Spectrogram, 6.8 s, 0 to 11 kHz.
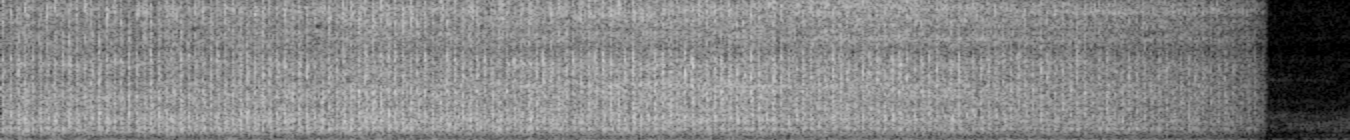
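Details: Mercedes C-Class S204 OM651 diesel idling after timing chain replacement, 660 km driven since. Steady, even clatter with no misses or knocks and a slight shake the owner considers normal for a diesel. Healthy idle.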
